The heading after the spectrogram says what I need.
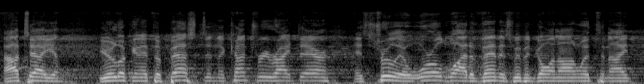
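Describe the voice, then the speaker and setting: Echoing, high-pitched American male arena announcer. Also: little pitch movement, fairly quick. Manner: booming showman delivery with stretched names. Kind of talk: driver introductions at a tractor pull show. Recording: echoey, noisy live arena PA.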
